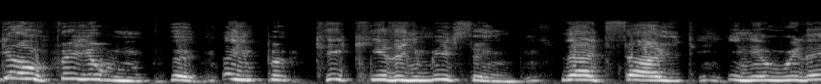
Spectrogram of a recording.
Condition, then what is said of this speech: Dysarthria. Actually, doing stand-up has made my dysarthria a lot better.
